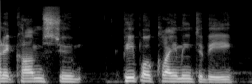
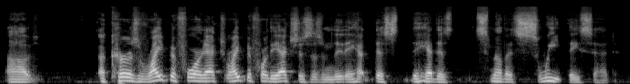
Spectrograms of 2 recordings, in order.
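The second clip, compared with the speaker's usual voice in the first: ordinary delivery, nothing marked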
